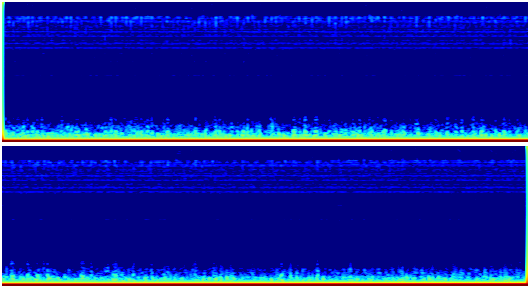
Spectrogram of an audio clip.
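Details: Hearing test: a steady, very low pure tone held throughout, slowly stepping lower in frequency.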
